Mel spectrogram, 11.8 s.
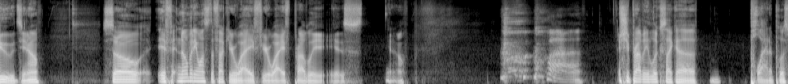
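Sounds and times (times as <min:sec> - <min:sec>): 
speech: 0:00.0 - 0:00.7, 0:01.6 - 0:06.2, 0:07.5 - 0:11.8
man clearing his dry throat: 0:07.5 - 0:08.7
short coughing rasp: 0:07.6 - 0:08.5.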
